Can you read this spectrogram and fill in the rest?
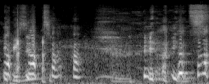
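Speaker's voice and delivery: high, squeaky New Zealand voice; New Zealand accent. Acted. Host answers roll call in a high mock New Zealand accent. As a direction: pitch way up into a mock Kiwi. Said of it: "that's my New Zealand".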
